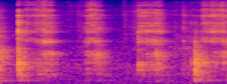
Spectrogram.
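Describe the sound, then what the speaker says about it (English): Dry, dusty sodium acetate powder being crushed and stirred in a container, several scraping, gritty strokes in bursts with short pauses between, close and fairly loud. "All the lumps are very easy to crush."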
